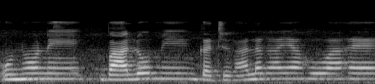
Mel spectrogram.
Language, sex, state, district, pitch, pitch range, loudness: Hindi, female, Maharashtra, Gondia, 255 Hz, 230-260 Hz, -19 LUFS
